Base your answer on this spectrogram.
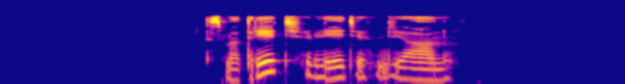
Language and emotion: Russian, sad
